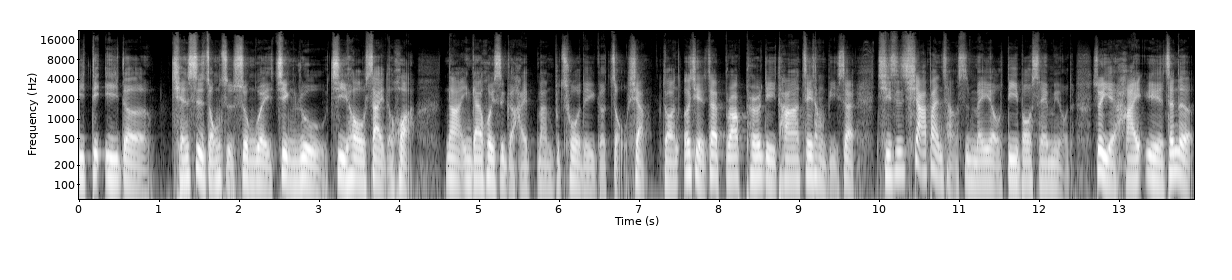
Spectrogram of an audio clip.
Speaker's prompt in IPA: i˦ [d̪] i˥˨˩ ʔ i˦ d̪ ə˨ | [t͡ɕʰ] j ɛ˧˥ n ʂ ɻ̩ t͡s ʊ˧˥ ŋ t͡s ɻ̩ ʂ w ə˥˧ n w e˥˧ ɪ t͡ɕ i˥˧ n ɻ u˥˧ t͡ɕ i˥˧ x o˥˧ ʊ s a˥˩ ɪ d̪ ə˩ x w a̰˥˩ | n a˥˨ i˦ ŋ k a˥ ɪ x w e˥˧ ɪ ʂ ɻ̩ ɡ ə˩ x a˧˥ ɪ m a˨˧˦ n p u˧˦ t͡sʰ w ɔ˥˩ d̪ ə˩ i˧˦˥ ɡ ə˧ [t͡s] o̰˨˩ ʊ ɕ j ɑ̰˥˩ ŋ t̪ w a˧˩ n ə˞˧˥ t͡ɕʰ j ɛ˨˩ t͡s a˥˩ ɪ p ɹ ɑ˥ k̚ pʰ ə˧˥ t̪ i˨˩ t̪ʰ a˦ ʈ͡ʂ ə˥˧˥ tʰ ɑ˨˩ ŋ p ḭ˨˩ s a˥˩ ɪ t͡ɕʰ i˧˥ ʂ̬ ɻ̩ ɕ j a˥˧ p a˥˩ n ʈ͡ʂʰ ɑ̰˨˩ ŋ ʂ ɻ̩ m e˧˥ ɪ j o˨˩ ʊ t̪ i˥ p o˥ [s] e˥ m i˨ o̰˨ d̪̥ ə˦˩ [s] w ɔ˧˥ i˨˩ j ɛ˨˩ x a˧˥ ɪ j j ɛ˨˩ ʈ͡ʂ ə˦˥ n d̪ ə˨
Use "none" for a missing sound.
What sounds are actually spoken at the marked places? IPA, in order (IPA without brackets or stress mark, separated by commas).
t̪, t͡ɕʰ, t͡s, s, s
